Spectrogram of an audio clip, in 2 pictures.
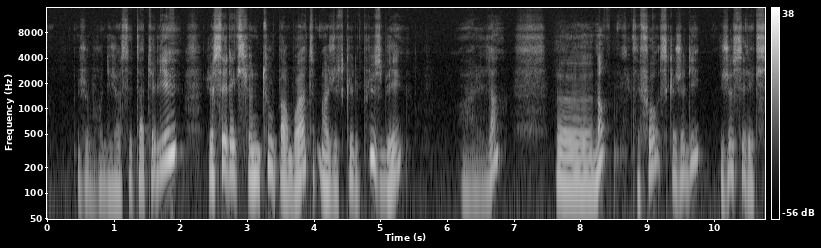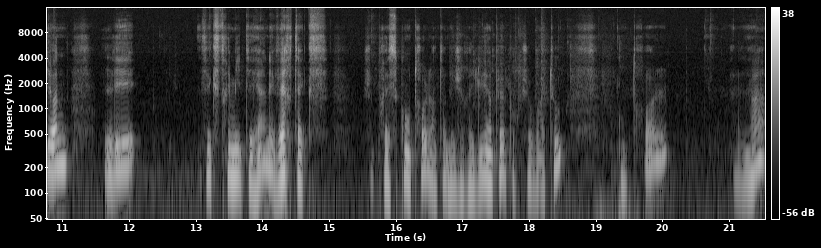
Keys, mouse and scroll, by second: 0.0-3.3 drag, 4.5 shift+b, 5.6-6.8 drag, 8.2 click, 8.9-9.9 scroll up 1, 9.9-11.1 drag, 11.1-12.4 scroll up 1, 12.4-13.7 drag, 13.9 middle click, 16.6-17.7 scroll down 1, 17.7-18.8 middle drag, 18.8-20.0 scroll down 1, 20.1-20.4 scroll down 1, 20.4 click.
